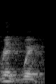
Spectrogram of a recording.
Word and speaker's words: Ritwick: It's spelled Ritwick, but in Bengali, it's more approximating a Ritwick pronunciation.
